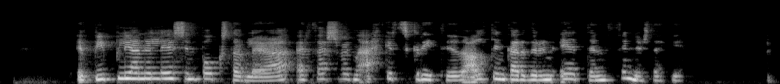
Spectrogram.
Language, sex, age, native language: Icelandic, female, 30-39, Icelandic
